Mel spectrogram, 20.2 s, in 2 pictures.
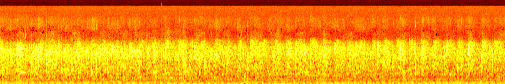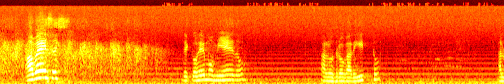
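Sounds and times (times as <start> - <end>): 
audience applause: 0.0 - 13.4
speech: 10.7 - 11.4, 13.8 - 15.1, 16.5 - 17.8.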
